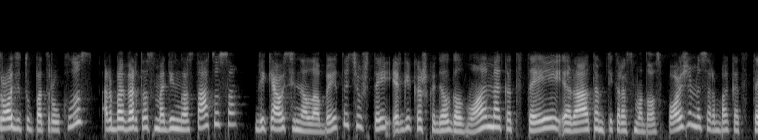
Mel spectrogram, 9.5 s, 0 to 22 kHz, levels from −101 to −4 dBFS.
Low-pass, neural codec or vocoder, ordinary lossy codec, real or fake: 5.4 kHz; none; Opus, 24 kbps; real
